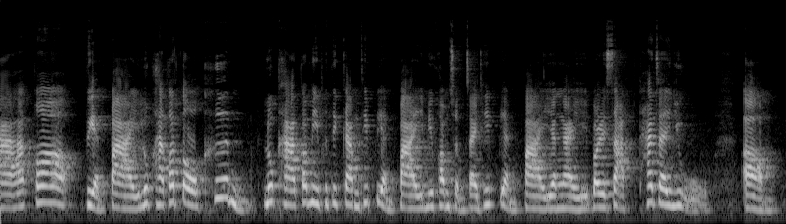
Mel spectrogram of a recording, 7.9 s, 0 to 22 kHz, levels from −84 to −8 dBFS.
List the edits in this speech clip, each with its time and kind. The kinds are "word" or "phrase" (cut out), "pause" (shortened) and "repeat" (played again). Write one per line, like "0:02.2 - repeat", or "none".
0:02.6 - pause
